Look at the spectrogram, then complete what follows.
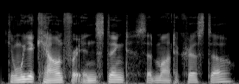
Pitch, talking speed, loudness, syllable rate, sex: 100 Hz, 200 wpm, -19 LUFS, 5.3 syllables/s, male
